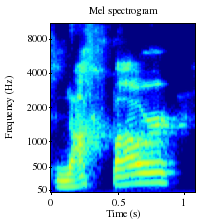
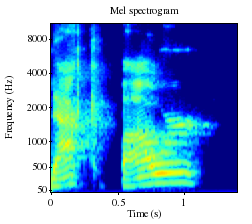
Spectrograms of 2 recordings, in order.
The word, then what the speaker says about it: Nachbaur: So it started off in junior where my head coach, Dave King, when he got mad at me, the real pronunciation of my name is in Austrian is Nachbaur. It became Nachbaur in Canada, and that's what everybody called me, and it became Nachbar.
